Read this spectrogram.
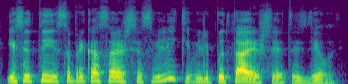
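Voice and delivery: ordinary delivery

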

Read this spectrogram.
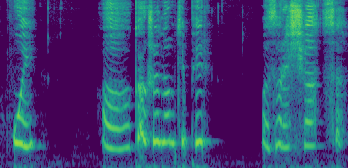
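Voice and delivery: high tearful little voice; frightened crying. Acted. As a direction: whimper in fear. Застряли на горе, испуг. (испуганный плач)

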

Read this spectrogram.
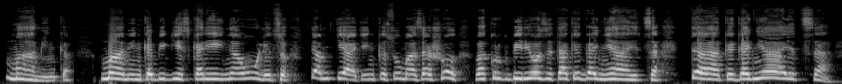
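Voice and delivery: put-on high, fast, scared child voices; frightened children. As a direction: blurt it out as frightened little boys. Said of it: "заплакали со страху, кричат".

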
